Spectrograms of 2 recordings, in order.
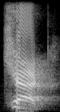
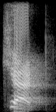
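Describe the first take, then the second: Both takes have the same delivery.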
